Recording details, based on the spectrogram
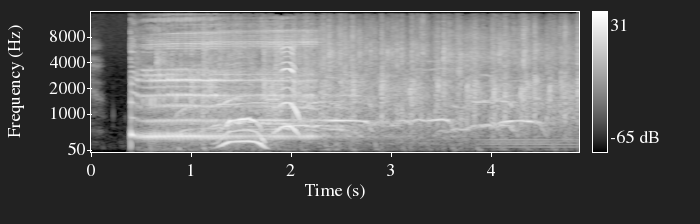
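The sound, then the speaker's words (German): A Swiss audience applauds itself, bursting into applause at once: a steady wash of clapping mixed with rising and falling whoops and cheers that fade after a couple of seconds, while the clapping continues more softly. “Das ist sehr ein bescheidener schweizerischer Applaus.”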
